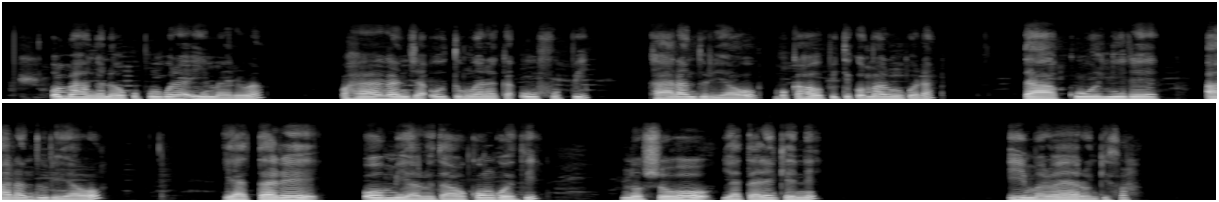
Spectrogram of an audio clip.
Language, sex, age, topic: Oshiwambo, female, 25-35, finance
